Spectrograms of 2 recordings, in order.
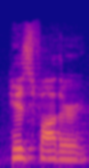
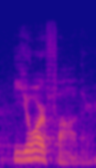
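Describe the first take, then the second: First: "His" hit firmly, then "Father" falls away; stress on his. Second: "your" stressed, the whole phrase dropping softer and lower. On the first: Preacher contrasts Jesus' Father with the hearers', stressing "His". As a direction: lean on "His" to set it against yours. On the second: Preacher turns the Father to the listeners, quietly stressing "your". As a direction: land on "your" as the answer to "His". Contrasts whose Father, his versus yours. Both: Shown as a demonstration.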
